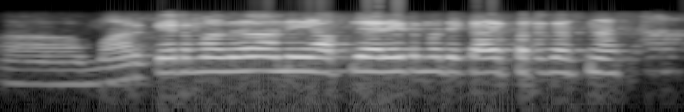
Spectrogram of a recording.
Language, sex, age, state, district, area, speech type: Marathi, male, 18-30, Maharashtra, Nanded, rural, conversation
